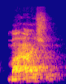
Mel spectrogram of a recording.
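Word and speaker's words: מעשר: Means tenth in Hebrew and is pronounced ma'asher.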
